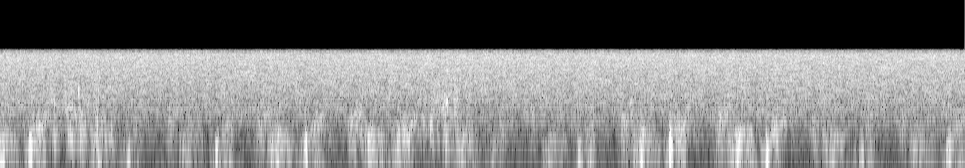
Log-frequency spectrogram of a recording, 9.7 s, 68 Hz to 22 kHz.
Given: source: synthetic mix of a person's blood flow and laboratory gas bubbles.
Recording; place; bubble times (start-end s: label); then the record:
Doppler ultrasound of blood flow; precordium
0.50-1.17 s: bubbles
4.20-4.75 s: bubbles
From the record:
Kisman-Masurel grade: 221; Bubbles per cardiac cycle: several, 3 to 8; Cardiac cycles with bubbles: 10 to 50%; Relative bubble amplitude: barely perceptible (0.100 to 0.250); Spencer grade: 2 (many but less than half of the cardiac periods contain bubble signals, singularly or in groups); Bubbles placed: anywhere in the cardiac cycle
